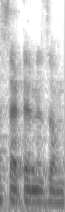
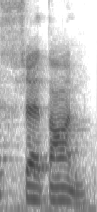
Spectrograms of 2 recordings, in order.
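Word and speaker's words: Satan: वो फॉलो करते हैं सैटनिज्म को। कई लोग सैटन को कहते हैं शैतान, बट शैतान, हाँ, काम शैतान वाले ही होते हैं, बट उसका जो प्रोनाउंसिएशन होता है वो सेटन होता है।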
